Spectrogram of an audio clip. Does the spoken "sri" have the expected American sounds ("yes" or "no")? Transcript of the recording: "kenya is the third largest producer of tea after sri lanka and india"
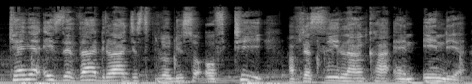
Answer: yes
